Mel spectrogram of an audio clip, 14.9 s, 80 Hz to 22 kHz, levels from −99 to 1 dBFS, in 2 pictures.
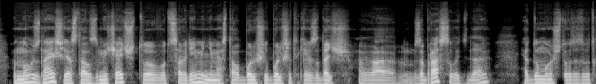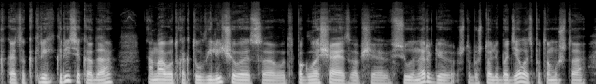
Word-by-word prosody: Ну, 125 +4 +3
знаешь, 140 +6 +4
я 115 -2 +4
стал 115 +2 +2
замечать, 120 +6 +3
что 115 -7 +1
вот 105 0 -3
со 115 - +2
временем 120 0 +3
я 105 - 0
стал 110 +1 0
больше 120 +3 +2
и 120 - -1
больше 115 -1 +1
таких 110 -1 -3
задач, 105 -1 0
э, 120 - -5
а, 105 -1 -1 0.2
забрасывать, 115 -2 +2
да. 115 +8 -2 0.4
Я - - 0
думаю, 125 +1 +1
что 115 - -4
вот 115 0 -1
эта 115 0 -5
вот 115 - -5
какая-то 120 0 -3
кри 140 +4 -1
критика, 155 - 0
да, 115 +7 +1 0.4
она 120 0 +4
вот 115 0 +2
как-то 115 0 -4
увеличивается 115 -3 +1
вот, 105 0 -7
поглощает 120 -2 +2
вообще 105 0 -5
всю 115 0 -4
энергию, 120 -4 -1
чтобы 110 0 -11
что-либо 115 -2 -2
делать. 130 +2 +1
Потому 115 -2 -4
что 115 -1 -5
115 Hz, 175 wpm, -21 LUFS, 110-125 Hz, 0.4 s, знаешь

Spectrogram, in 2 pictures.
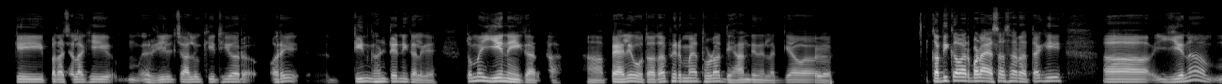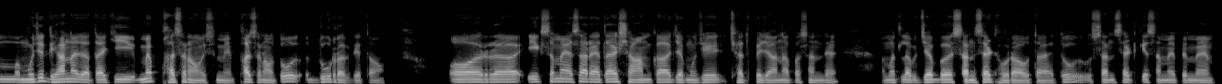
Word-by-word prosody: कि 120 -2 +3
पता 115 - +2
चला 115 +1 0
कि 120 0 0
उम, 110 -3 -11
रील 110 +2 -2
चालू 120 0 +1
की 120 - -3
थी 125 - -3
और 125 - +1 0.3
अरे! 140 +6 +1 0.4
अ, 105 - -21 0.2
3 135 +2 +3
घंटे 135 +1 +2
निकल 120 -5 0
गए, 95 -3 -5 0.3
तो 150 - 0
मैं 180 - +3
ये 155 -1 +9
नहीं 125 -6 +7
करता। 100 -2 -3 0.3
हाँ, 95 -2 -3
पहले 120 +4 +8
होता 120 -5 +3
था 135 - +4
फिर 150 +1 +1
मैं 145 0 +1
थोड़ा 140 +2 +3
ध्यान 110 -4 -1
देने 105 -2 -2
लग 95 -2 -7
गया, 105 +2 -1
और 100 -2 -1 1.0
कभी-कभार 175 +3 +7
बड़ा 160 0 +8
ऐसा-सा 155 0 +3
रहता 145 - +2
है 145 - -3
कि 160 +1 +1 0.5
अ, 120 -1 +5
ये 120 +4 +2
ना 200 +5 -1
उम, 120 -7 -5
म - - -3
मुझे 115 +8 0
ध्यान 125 -1 0
आ - - 0
जाता 110 -2 -1
है 110 - +1
कि 115 0 -3
मैं 135 +4 0
फँस 115 +2 -2
रहा 110 -4 -1
हूँ 90 - -5
इसमें, 90 -1 -8
फँस 115 -1 +1
रहा 100 - -4
हूँ, 95 - -6
तो 135 +1 -3
दूर 120 +2 -5
रख 95 -2 -4
देता 90 -1 -10
हूँ। 90 -1 -13 0.7
और 115 +1 0
एक 130 -2 -2
समय 135 -1 -2
ऐसा 135 +2 -1
रहता 125 -1 -1
है 130 - +2
शाम 110 -3 -2
का, 110 -1 -2
जब 110 -1 -4
मुझे 105 +1 -4
छत 105 - -5
पे 110 - -2
जाना 100 0 -4
पसंद 95 -1 -8
है, 100 - -8 0.5
मतलब 105 +1 -4
जब 110 +2 0
सनसेट 105 +1 0
हो 95 - -3
रहा 95 0 -2
होता 90 0 -5
है 90 - -9
तो 115 +2 -8
सनसेट 105 0 -4
के 115 - -6
समय 100 -2 -6
पे 95 - -7
मैं 95 -1 -4
115 Hz, 225 wpm, -23 LUFS, 105-130 Hz, 1.0 s, ये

